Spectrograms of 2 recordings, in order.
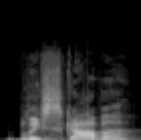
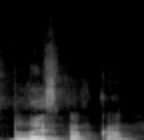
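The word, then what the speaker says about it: Блискавка: So, am I pronouncing this correctly, Blyskava Blyskavka? It's Blyskavka.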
